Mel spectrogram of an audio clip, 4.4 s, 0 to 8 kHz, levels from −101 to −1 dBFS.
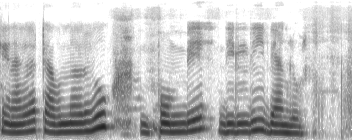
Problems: constant background noise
